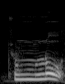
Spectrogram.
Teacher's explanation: 종로 역시 리을이지만 니은으로 발음이 나고 있습니다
